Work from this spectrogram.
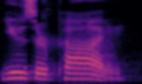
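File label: "User Guide", English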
